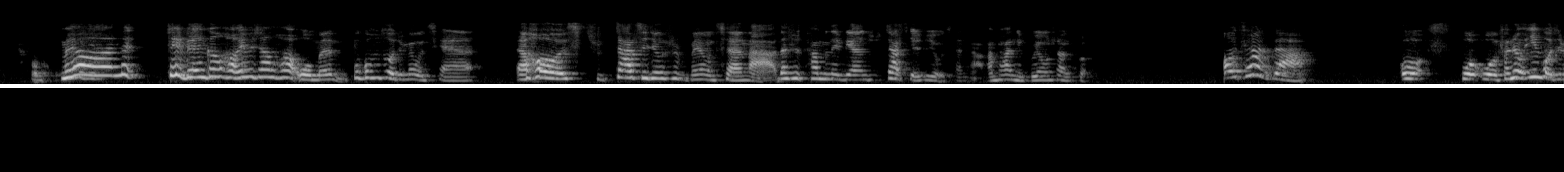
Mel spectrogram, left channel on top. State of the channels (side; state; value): right; silent; digital silence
